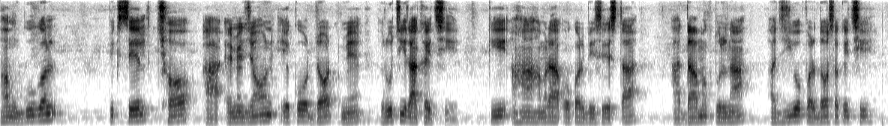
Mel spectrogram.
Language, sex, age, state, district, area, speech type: Maithili, male, 30-45, Bihar, Madhubani, rural, read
